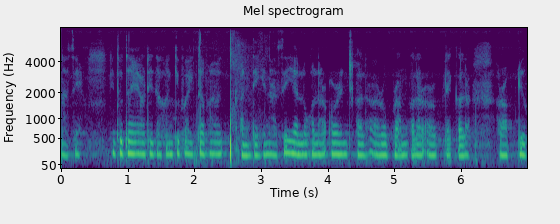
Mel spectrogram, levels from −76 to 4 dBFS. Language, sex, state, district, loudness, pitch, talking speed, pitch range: Nagamese, female, Nagaland, Dimapur, -25 LUFS, 200 Hz, 205 wpm, 190-205 Hz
